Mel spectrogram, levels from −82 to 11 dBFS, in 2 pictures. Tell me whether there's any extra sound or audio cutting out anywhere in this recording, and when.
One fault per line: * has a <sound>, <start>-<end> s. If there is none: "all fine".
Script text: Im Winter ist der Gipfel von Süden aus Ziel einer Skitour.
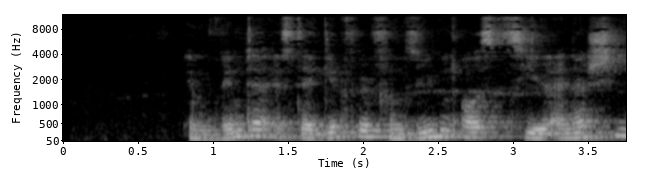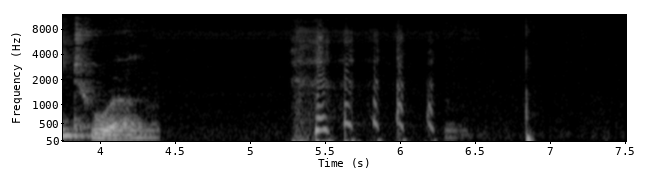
* has a laugh, 5.3-6.2 s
